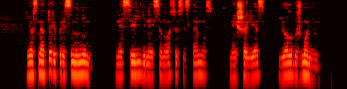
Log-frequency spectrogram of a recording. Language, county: Lithuanian, Marijampolė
